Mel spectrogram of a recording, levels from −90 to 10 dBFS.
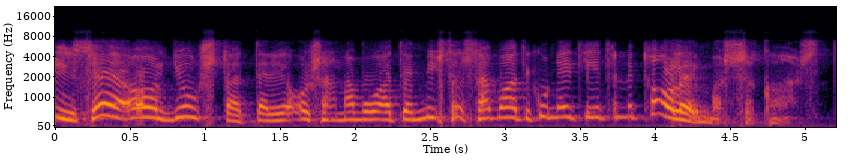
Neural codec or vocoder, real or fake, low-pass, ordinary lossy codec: none; real; 7.2 kHz; Opus, 32 kbps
